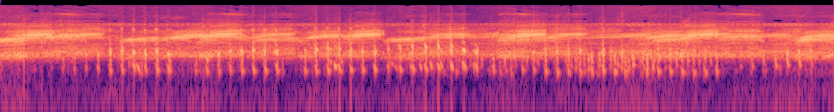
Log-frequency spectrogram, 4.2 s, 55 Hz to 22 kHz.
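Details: Southern leopard frog calling in a field flooded by rains from Tropical Storm Ana, Onslow County, North Carolina, 11 May 2015; dense overlapping chorus of rapid pulsed clucks, with other leopard frogs, squirrel treefrogs and pine woods treefrogs calling steadily.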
